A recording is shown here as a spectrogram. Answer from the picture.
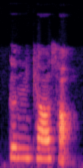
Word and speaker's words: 끊겨서: 어떻게 나왔어요 next one The final consonant new h new h affect the next sound K and the sound change it to 키 끊겨서 끊겨서 연락이 끊겨서 못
